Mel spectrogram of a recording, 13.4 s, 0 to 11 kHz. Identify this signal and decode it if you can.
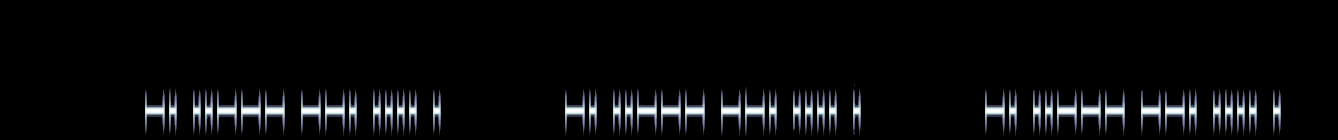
Morse code, heard as a keyed tone, about 20 wpm, 700 Hz. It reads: N2GHE N2GHE N2GHE
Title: USA Call Signs - 5 Characters - Repeated 3x - 20wpm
